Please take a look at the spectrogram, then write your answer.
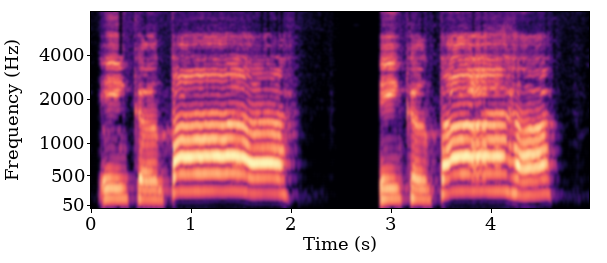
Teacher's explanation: Qual foi a sílaba que eu pronunciei com mais intensidade? Foi o tar. E a posição dessa sílaba foi a última sílaba a ser escrita. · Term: sílaba tônica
